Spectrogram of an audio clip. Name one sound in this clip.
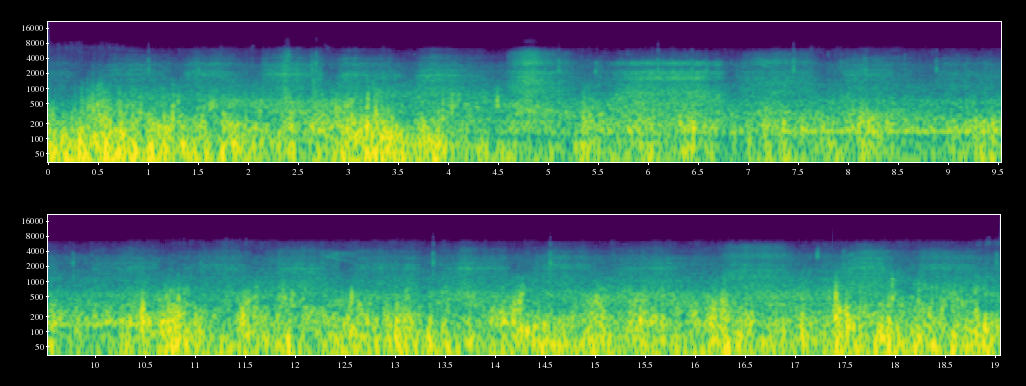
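Wind gusts past a moving bicycle.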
